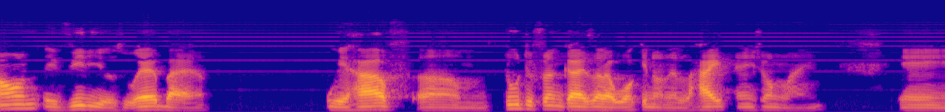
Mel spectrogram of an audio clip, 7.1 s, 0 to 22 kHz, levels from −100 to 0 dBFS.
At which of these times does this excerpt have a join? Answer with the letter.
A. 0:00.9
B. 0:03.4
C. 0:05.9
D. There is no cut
A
